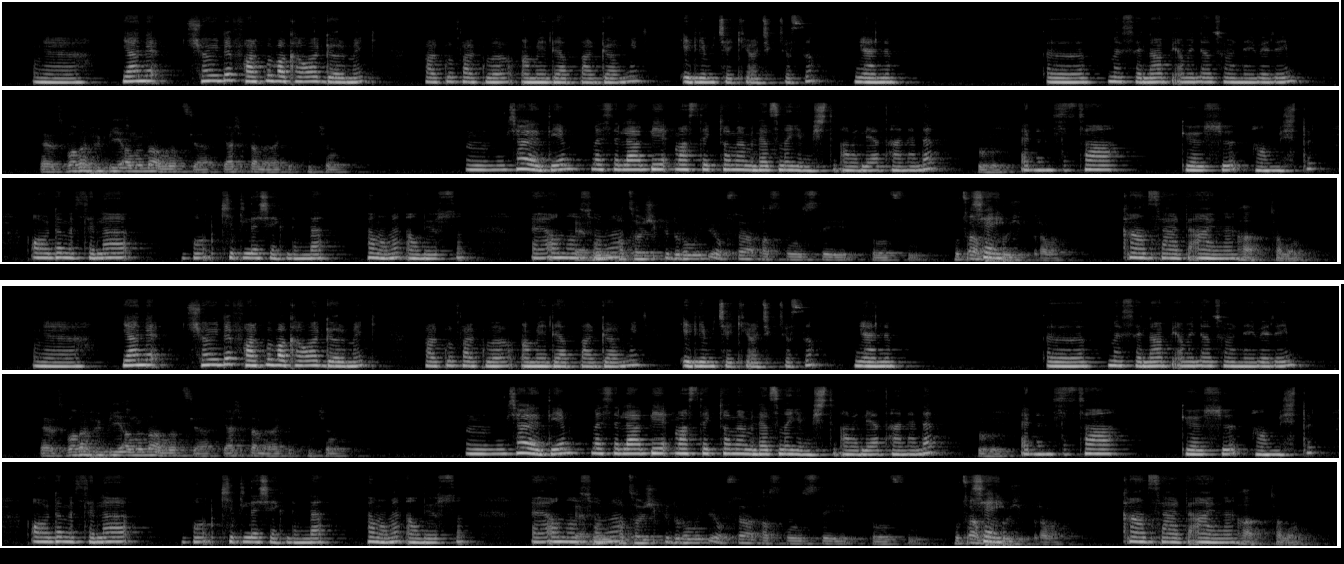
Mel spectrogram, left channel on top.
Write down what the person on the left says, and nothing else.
Evet, bana <laughs> bir anını anlat ya. Gerçekten merak ettim şu an.
Hı hı.
E,
bu patolojik bir durum muydu yoksa hastanın isteği doğrultusunda? Muhtemelen
patolojiktir ama.
Aha, tamam.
